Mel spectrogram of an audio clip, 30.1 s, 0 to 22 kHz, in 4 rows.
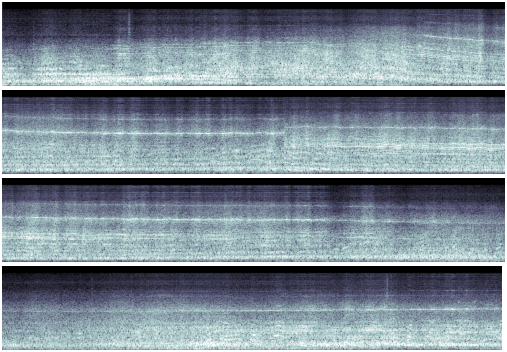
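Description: A Fairchild Republic A-10 Thunderbolt II's twin General Electric TF34 turbofans whining in flight over a rushing jet noise. The high whine slides down in pitch as the jet passes, jumps higher about twelve seconds in, then falls slowly again.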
